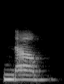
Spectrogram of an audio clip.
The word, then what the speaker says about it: numb: the next one is num num we don't really pronounce B so because it's it comes after M and M is also consonant so we just use num now now I'm annoyed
